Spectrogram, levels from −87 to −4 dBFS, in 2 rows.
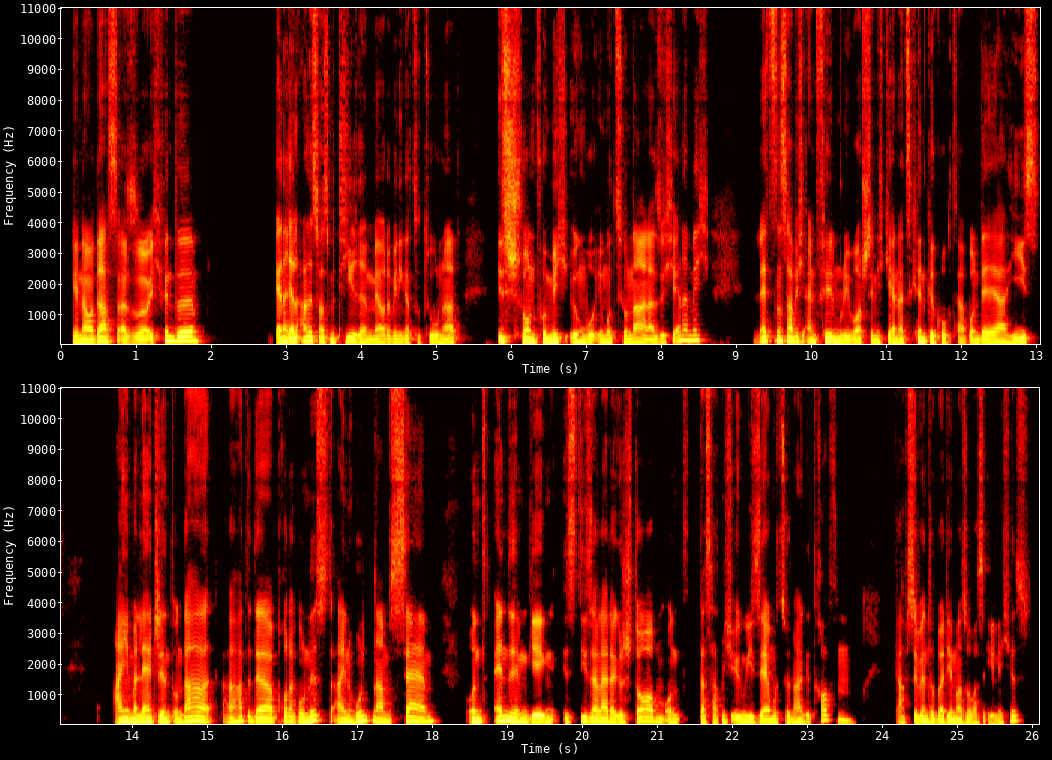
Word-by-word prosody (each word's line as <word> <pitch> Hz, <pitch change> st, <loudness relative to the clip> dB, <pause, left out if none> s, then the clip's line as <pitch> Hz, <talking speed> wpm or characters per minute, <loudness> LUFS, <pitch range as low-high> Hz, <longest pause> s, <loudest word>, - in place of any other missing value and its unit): Genau 100 Hz, -2 st, +2 dB
das. 130 Hz, +3 st, +1 dB
Also, 95 Hz, 0 st, 0 dB
ich 95 Hz, +1 st, -3 dB
finde 145 Hz, 0 st, +4 dB, 1.0 s
generell 125 Hz, 0 st, +4 dB
alles, 140 Hz, +3 st, +2 dB
was 125 Hz, 0 st, -2 dB
mit 120 Hz, -, -2 dB
Tieren 115 Hz, -4 st, 0 dB
mehr 105 Hz, +2 st, -1 dB
oder 105 Hz, -2 st, -3 dB
weniger 105 Hz, 0 st, -4 dB
zu -, -, -12 dB
tun 110 Hz, -2 st, -3 dB
hat, 115 Hz, +2 st, -4 dB, 0.5 s
ist 130 Hz, 0 st, +3 dB
schon 125 Hz, -3 st, +2 dB
für 110 Hz, -1 st, -1 dB
mich 120 Hz, +3 st, +1 dB
irgendwo 110 Hz, -1 st, +1 dB
emotional. 110 Hz, -1 st, -2 dB
Also, 100 Hz, +2 st, -2 dB
ich 105 Hz, 0 st, -7 dB
erinnere 160 Hz, +2 st, +1 dB
mich, 165 Hz, +1 st, -1 dB, 0.5 s
letztens 145 Hz, +4 st, +1 dB
habe 135 Hz, -1 st, +4 dB
ich 115 Hz, -4 st, -4 dB
einen 115 Hz, 0 st, 0 dB
Film 130 Hz, 0 st, +2 dB
rewatched, 95 Hz, -2 st, -2 dB
den 105 Hz, -, -2 dB
ich 95 Hz, -, -6 dB
gerne 110 Hz, -2 st, -1 dB
als -, -, -6 dB
Kind 125 Hz, +1 st, +2 dB
geguckt 90 Hz, -4 st, -3 dB
habe 90 Hz, -1 st, -6 dB
und 95 Hz, +1 st, -2 dB
der 110 Hz, +1 st, +1 dB
hieß 115 Hz, +2 st, -2 dB, 0.7 s
„I 120 Hz, +1 st, +5 dB
am 120 Hz, -, +4 dB
a -, -, +4 dB
Legend.“ 110 Hz, -1 st, +2 dB
Und 110 Hz, +2 st, -1 dB
da 140 Hz, +1 st, +3 dB
hatte 125 Hz, +5 st, -2 dB
der 125 Hz, -2 st, +3 dB
Protagonist 135 Hz, +6 st, 0 dB
einen 115 Hz, -4 st, 0 dB
Hund 145 Hz, +5 st, +2 dB
namens 115 Hz, -4 st, -1 dB
Sam 135 Hz, -1 st, +1 dB, 0.3 s
und 115 Hz, 0 st, +1 dB
Ende 145 Hz, +1 st, +6 dB
hingegen 115 Hz, 0 st, +3 dB
ist 120 Hz, +2 st, -6 dB
dieser 130 Hz, -3 st, +2 dB
leider 115 Hz, -1 st, +2 dB
gestorben, 125 Hz, +4 st, -1 dB
und 110 Hz, -1 st, -4 dB, 0.2 s
das 105 Hz, 0 st, -4 dB
hat 105 Hz, -2 st, -5 dB
mich 110 Hz, -7 st, -4 dB
irgendwie 105 Hz, +2 st, +1 dB
sehr 95 Hz, 0 st, 0 dB
emotional 105 Hz, +3 st, -2 dB
getroffen. 110 Hz, -, -6 dB, 0.5 s
Gab's 90 Hz, +6 st, -9 dB
eventuell 105 Hz, -1 st, 0 dB
bei 95 Hz, -, +2 dB
dir 100 Hz, -, 0 dB
mal 95 Hz, -1 st, +1 dB
sowas 90 Hz, -2 st, -4 dB
Ähnliches? 150 Hz, -, -6 dB
115 Hz, 175 wpm, -22 LUFS, 105-130 Hz, 1.0 s, Ende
